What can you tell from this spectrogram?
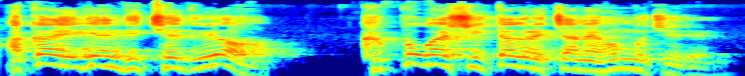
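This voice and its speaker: A man's voice: fairly high pitch, big pitch swings, brisk, roomy sound. A man preaching a sermon as pastor, asking his congregation rhetorical questions. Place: church sanctuary.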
